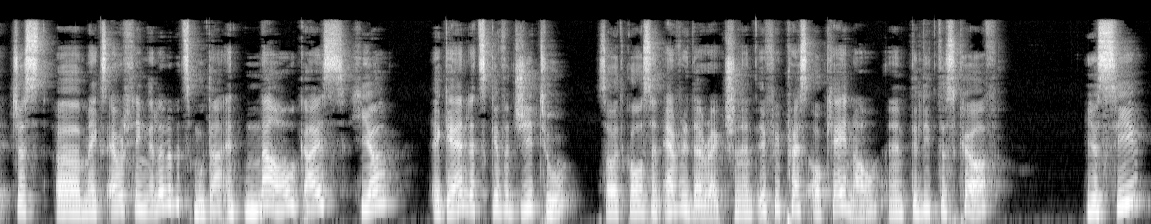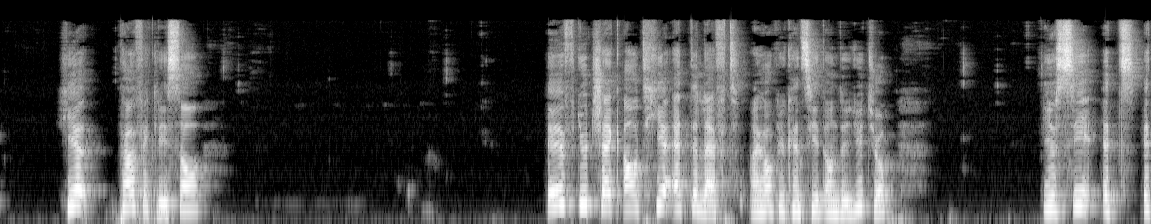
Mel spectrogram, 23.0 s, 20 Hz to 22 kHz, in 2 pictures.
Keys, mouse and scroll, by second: 8.2-9.8 typing.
